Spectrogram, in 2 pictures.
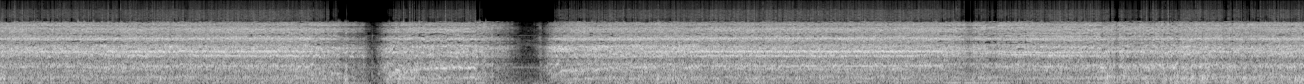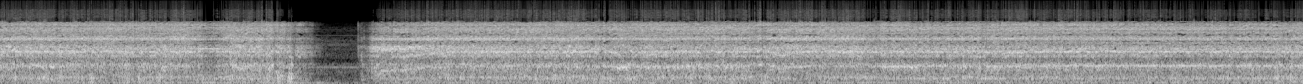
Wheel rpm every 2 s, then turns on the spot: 220, 160, 100, 200, 210, 220, 230, 220, 110, 220, 220, 230, 230.
none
